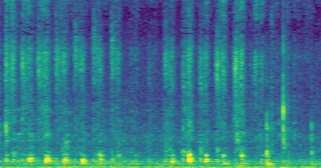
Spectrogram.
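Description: A cloth wrapped over the fingers rubs the toe cap and upper of a brown leather Alden Straight Tip Blucher cap-toe dress shoe to build a wax burnish. Quiet, irregular rubbing strokes come in short squeaky bursts with a mid-pitched tone and faint bright hiss over a low rumble.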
